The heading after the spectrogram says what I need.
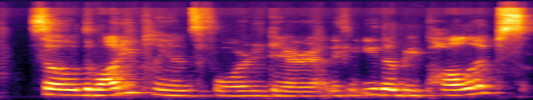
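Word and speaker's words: Cnidaria: either I'm going to not pronounce the C cuz it's either cinderia or nidaria and I'm just going to call it naria easier okay we have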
